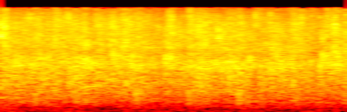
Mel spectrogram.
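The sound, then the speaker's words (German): Dense, steady applause from an audience, a continuous crackle of many hands clapping at once with no gaps, sustained at an even loudness throughout. “ich kann mir schon vorstellen, wenn, du, wenn man uns nicht kennt und wegen sowas klatschen die Leute.”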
